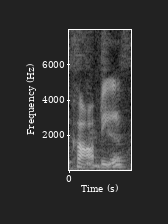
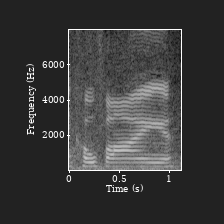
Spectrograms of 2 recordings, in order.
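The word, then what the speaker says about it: Ko-fi: on triggering those sister it's pronounced coffee like you're basically buying someone a cup of coffee but they just spell it like that some people say Kofi um but the I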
